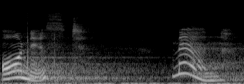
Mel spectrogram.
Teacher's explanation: the sound H is silent here, okay? And we are beginning with O.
